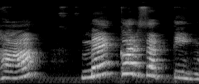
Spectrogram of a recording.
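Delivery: brief break after हाँ, then continuing. Lesson on pausing after saying yes in a sentence: short pause after हाँ. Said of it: "जब हम हाँ बोलेंगे उसके बाद हमें थोड़ा सा रुकना होगा। कैसे?".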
